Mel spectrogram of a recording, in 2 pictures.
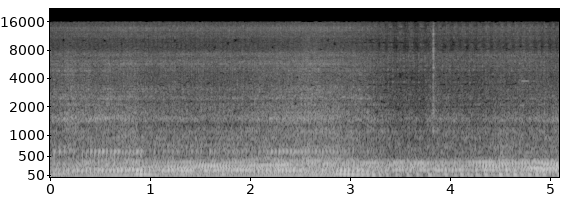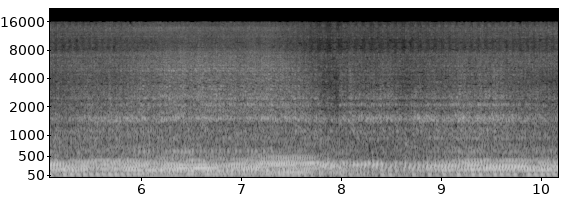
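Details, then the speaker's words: Honda Scoopy FI scooter at idle; steady low drone with a gritty, sandy edge from the middle of the engine; crankshaft bearing found with play and rough feel, to be replaced with an original bearing. "didengar ya kondisi si di awalnya ini seperti suara pada bagian tengah ya atau suara lahar kroas"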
